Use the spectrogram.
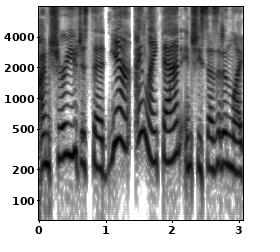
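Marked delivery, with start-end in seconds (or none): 1.0-2.1 taunting, mocking baby talk voice. Retelling one woman echoing another's words, in a mocking baby voice. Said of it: "like in like a mocking baby voice tone".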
